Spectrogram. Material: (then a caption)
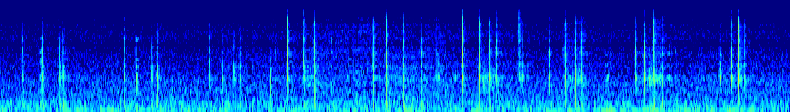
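Plastic. Long nails tap and scratch the paper label and sides of a clear plastic pump dispenser bottle with liquid inside. About thirty quiet, sharp, bright clicks and scrapes sound in irregular bursts, each dying away almost instantly over a faint steady hiss.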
